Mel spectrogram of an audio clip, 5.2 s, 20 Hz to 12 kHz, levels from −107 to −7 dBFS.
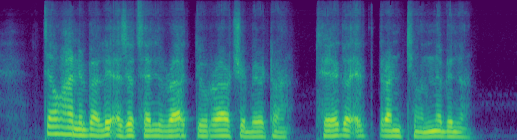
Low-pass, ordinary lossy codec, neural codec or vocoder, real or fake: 10.8 kHz; Opus, 16 kbps; codec, 16 kHz in and 24 kHz out, 0.6 kbps, FocalCodec, streaming, 2048 codes; fake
